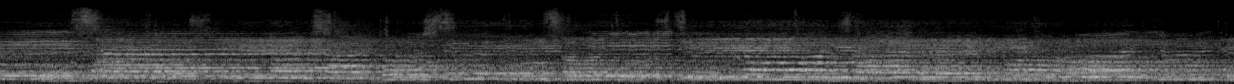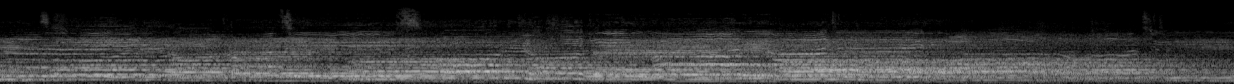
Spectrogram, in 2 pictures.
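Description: A choir singing in many-part harmony with no clear accompaniment, sustained sung chords that shift every second or two throughout.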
